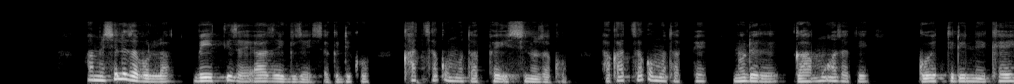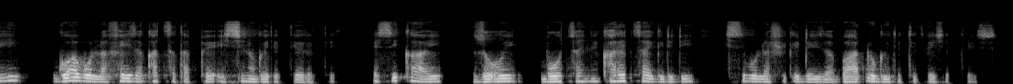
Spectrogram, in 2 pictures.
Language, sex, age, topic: Gamo, male, 18-24, agriculture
